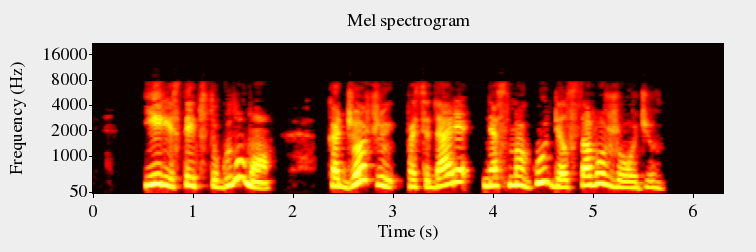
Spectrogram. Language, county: Lithuanian, Vilnius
